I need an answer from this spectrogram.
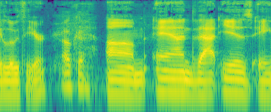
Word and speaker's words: luthier: I was going to ask how to pronounce that, because I was, it's like, is it the French? Do I say luthier? Or, no, most people in America just say luthier.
